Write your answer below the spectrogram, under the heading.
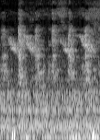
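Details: Persian kittens from Chaki's freshly born litter of five squeak in a steady run of shrill, downward-sliding cries about every half second, over a soft low background hum.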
